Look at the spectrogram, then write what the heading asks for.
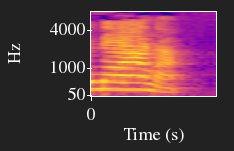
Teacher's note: has three syllables let's take a look so we have bana this second syllable is stressed that means this vowel is going to be much longer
